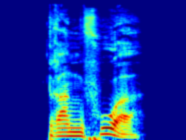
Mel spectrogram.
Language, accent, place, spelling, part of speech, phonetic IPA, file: German, Germany, Berlin, drang vor, verb, [ˌdʁaŋ ˈfoːɐ̯], De-drang vor.ogg
- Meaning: first/third-person singular preterite of vordringen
